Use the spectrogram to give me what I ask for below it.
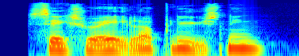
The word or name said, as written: seksualoplysning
